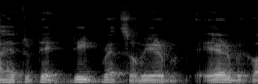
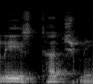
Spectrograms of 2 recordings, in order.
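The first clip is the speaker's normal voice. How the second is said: earnest, begging, pleading tone; 3 semitones higher than usual. Retelling how a sick man begged to be touched: imitating someone begging. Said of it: "he begged me".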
